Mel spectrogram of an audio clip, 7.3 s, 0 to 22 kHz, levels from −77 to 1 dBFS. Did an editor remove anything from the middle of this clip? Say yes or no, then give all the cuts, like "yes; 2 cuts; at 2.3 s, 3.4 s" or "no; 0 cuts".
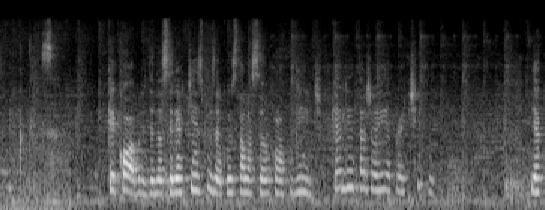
yes; 1 cut; at 0.9 s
